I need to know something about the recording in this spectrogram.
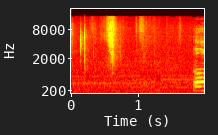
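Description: Paper rustling as a mailed envelope is opened by hand, with a brief louder rustle about half a second in.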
